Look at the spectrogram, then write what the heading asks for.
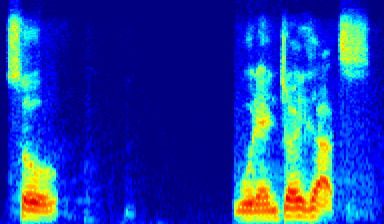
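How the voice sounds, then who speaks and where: A man's voice: lowish voice, steady tone, drawn-out words, dark tone, dry recording, low-quality recording. A man explaining tax rules to an online audience, often repeating words as he searches for them. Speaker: tax speaker.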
